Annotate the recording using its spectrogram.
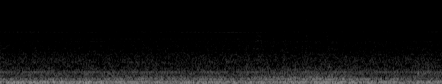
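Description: Steady low hum with a hiss underneath, and a few faint scratches of a coin on a lottery scratch-off ticket between about two and a half and three and a half seconds in.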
